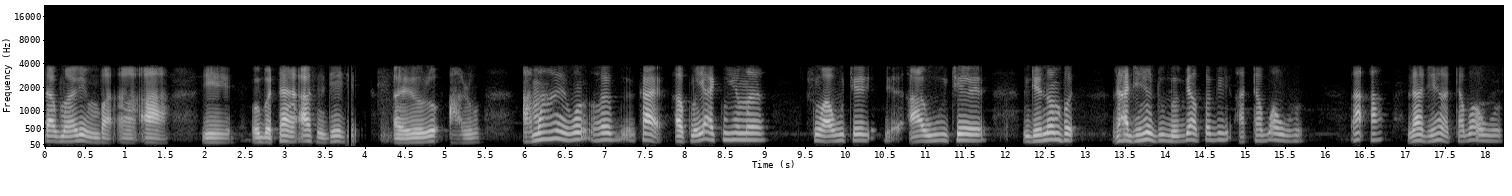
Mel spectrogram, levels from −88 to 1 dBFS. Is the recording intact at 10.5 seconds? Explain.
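Yes, the audio is intact at 10.5 seconds, with the speech carried cleanly through the narrow G.711 telephone band.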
